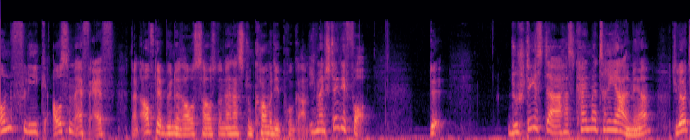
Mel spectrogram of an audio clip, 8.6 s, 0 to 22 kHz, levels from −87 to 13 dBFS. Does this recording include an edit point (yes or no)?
yes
